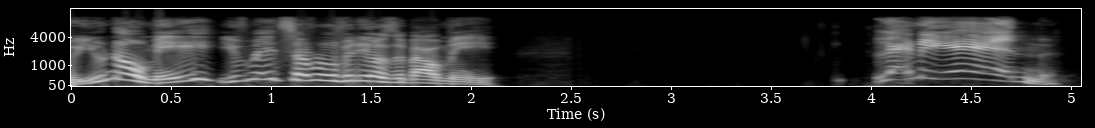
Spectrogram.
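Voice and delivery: high, pleading indignation; mock incensed. Creator demanding a debate spot, mock incensed. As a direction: demand to be included, climbing to a hammed-up cry. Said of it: "I feel actually personally incensed".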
